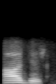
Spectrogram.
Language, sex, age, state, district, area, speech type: Nepali, female, 45-60, West Bengal, Jalpaiguri, urban, conversation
